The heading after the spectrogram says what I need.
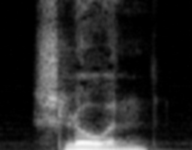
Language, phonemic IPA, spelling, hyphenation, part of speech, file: Dutch, /ˈsloː.ʋə(n)/, slowen, slo‧wen, verb, Nl-slowen.ogg
- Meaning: to slow dance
